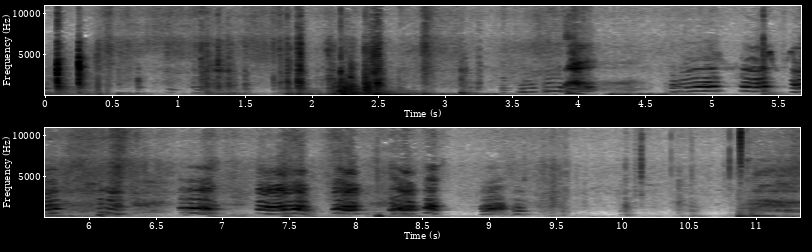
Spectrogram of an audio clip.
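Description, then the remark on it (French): Hens cluck and chatter in a series of short, rhythmic calls, with a louder rooster-like squawk near the start and some scuffling and knocking sounds in between, as the henhouse window and nest boxes are opened and the hens come out on a sunny morning. “Voilà, les poules sont sorties.”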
